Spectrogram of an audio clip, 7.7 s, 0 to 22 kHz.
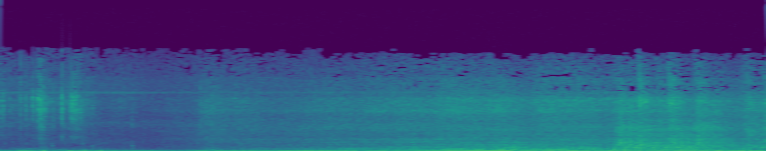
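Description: Turbocharged 2.0-litre four-cylinder of a MK7 VW GTI with an APR Stage 2 tune and CTS downpipe, running low and then accelerating, its engine note rising in pitch from about three seconds in. Near the end the exhaust turns louder and rougher, inside a parking garage.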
